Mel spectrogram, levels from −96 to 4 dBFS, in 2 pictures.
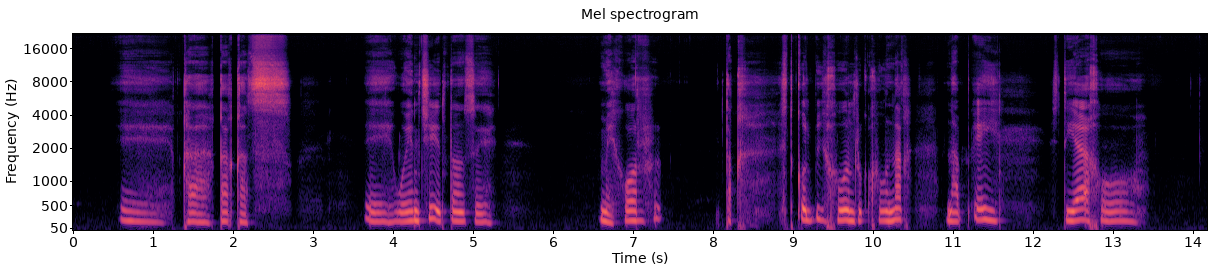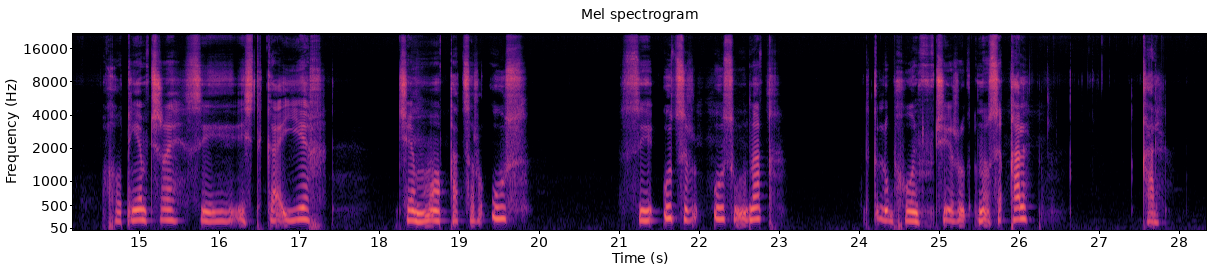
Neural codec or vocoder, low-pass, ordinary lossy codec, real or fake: none; none; none; real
